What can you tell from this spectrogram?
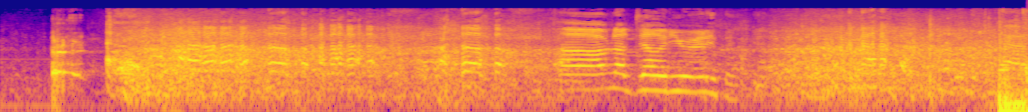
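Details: Acted burping in a TV comedy scene: a young girl lets out a long, loud, drawn-out belch after eating, over laughter and chatter; burping.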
